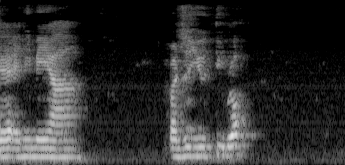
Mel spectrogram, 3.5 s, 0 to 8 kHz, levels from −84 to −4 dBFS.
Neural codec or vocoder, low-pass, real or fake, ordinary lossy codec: none; 7.2 kHz; real; AAC, 32 kbps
